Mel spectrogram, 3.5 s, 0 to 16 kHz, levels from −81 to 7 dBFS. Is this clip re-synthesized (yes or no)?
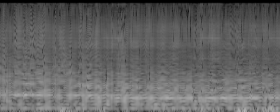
yes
